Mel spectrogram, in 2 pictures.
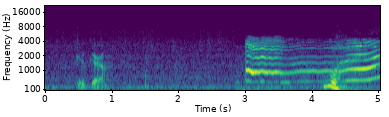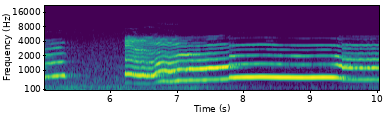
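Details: Female Basenji giving its yodel indoors after a brief human voice: a sliding, wavering phrase followed by a long, clear, level tone, rich in overtones, held for about four seconds.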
